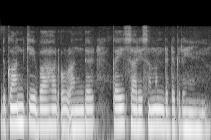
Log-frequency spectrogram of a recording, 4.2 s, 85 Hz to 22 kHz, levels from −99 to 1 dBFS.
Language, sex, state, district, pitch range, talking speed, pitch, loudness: Hindi, female, Arunachal Pradesh, Lower Dibang Valley, 140-150 Hz, 155 wpm, 145 Hz, -13 LUFS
